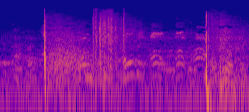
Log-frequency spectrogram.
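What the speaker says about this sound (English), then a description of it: "They're trying to light the mall on fire with fireworks" Fireworks set off at a shopping mall during looting, two sharp loud bangs about two seconds apart amid crackling, with people's voices in the background.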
